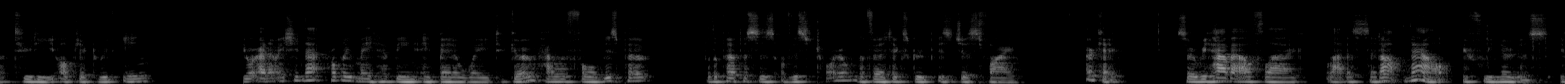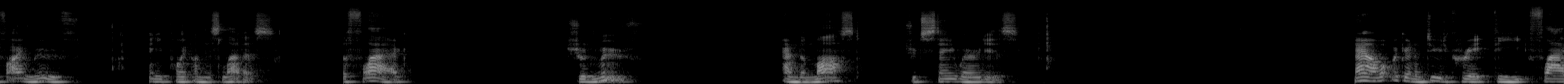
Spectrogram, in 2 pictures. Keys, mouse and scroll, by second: 14.1 right click, 15.3 Tab, 15.9-16.9 right drag, 16.9 o, 22.0 right click, 22.9 g, 24.8 right click, 26.1 Tab.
